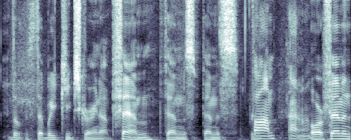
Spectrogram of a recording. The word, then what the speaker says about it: Femme: looking at in fact it rhymes with Wham slam thank you ma'am that's what he says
